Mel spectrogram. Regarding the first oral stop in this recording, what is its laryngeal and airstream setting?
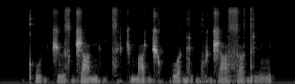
ejective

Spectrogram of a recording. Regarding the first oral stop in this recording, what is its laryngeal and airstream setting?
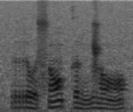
plain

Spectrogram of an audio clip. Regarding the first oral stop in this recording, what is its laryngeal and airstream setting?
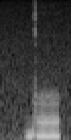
plain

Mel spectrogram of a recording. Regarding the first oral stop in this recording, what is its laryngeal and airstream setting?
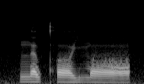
aspirated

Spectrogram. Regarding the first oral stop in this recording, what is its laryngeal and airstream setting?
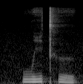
aspirated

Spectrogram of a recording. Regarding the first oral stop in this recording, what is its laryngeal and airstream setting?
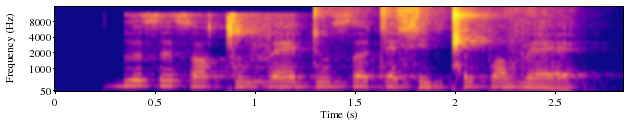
implosive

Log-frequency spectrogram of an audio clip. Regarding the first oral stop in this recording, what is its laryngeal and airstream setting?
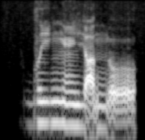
plain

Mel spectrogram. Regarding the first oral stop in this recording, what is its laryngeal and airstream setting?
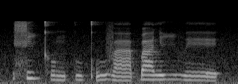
aspirated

